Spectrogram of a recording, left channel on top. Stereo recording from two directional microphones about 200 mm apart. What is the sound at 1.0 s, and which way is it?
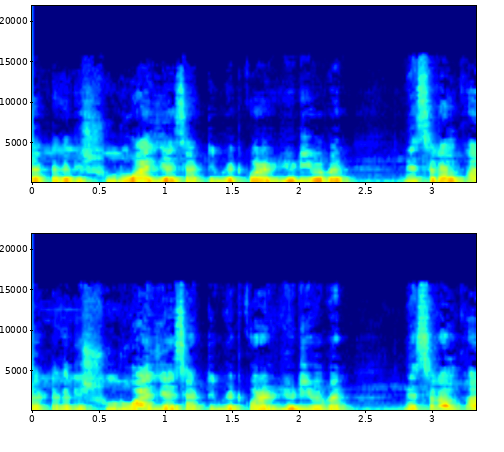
Speech, 40° right (ahead or behind).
